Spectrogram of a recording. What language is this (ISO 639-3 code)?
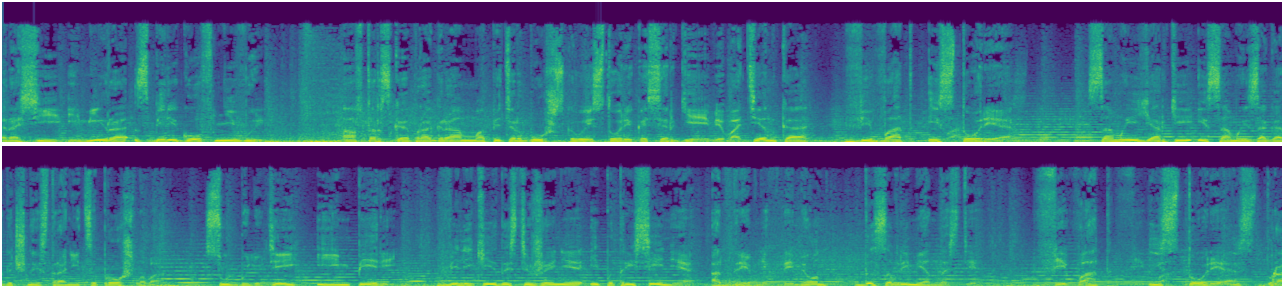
rus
